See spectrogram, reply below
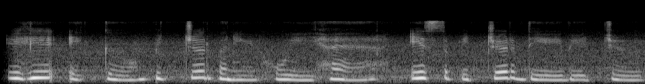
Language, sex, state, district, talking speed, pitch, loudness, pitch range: Punjabi, female, Punjab, Kapurthala, 95 wpm, 235 Hz, -17 LUFS, 215-285 Hz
